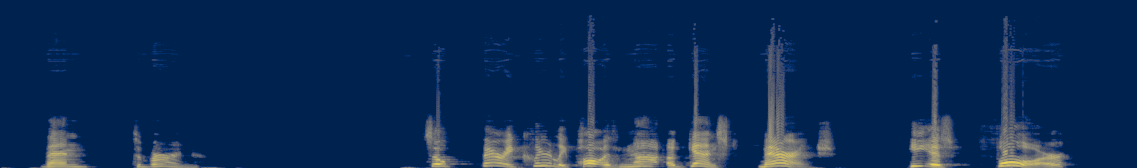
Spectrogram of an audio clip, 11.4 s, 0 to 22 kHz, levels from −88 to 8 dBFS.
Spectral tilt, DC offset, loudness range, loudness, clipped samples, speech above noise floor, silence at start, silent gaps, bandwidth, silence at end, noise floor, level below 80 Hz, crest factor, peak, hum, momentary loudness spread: -3.5 dB/octave; under 0.1%; 11 LU; -14 LUFS; under 0.1%; 73 dB; 0.45 s; none; 15.5 kHz; 0.75 s; -87 dBFS; -56 dBFS; 16 dB; 0 dBFS; none; 22 LU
